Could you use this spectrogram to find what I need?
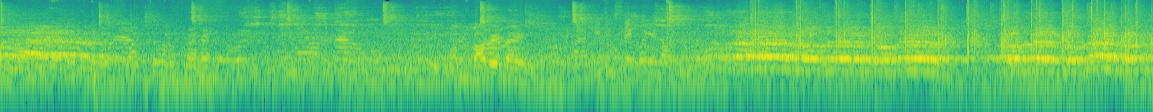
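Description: A large stadium crowd sings loudly together.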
